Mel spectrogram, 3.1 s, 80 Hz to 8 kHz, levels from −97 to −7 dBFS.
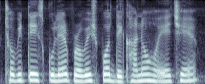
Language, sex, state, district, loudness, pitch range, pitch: Bengali, female, West Bengal, Alipurduar, -14 LUFS, 200-215 Hz, 210 Hz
